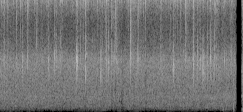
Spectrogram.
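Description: Rain falling steadily, with many single drops ticking through it. The sound cuts out for an instant near the end.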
